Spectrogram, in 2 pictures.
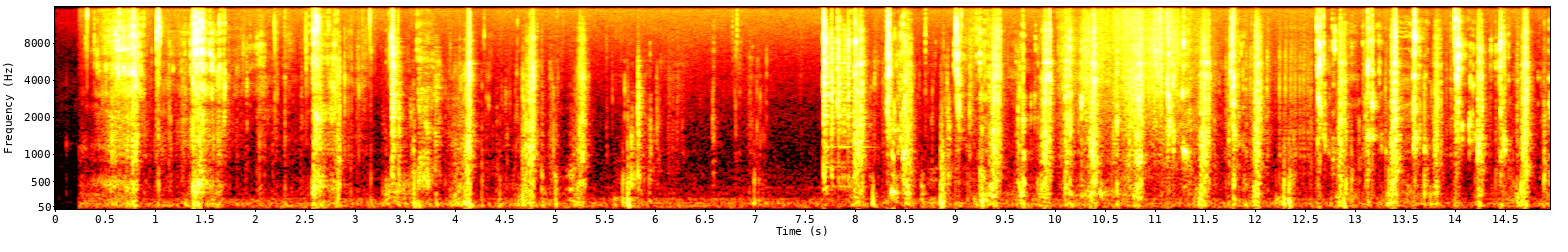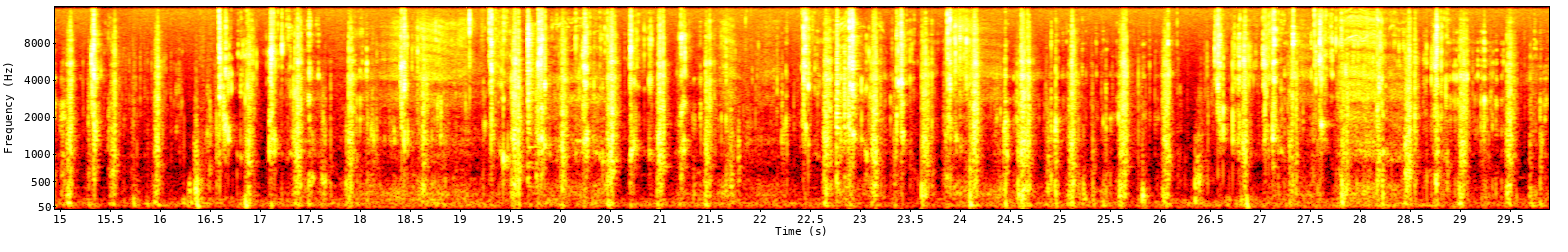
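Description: Close-miked biting and chewing of a raw peeled lemon, a dense run of wet mouth clicks and smacks that gets louder about eight seconds in.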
